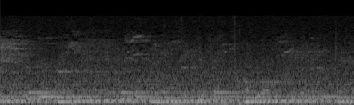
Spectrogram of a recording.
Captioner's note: birds chirping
